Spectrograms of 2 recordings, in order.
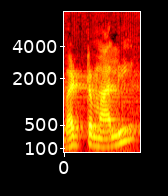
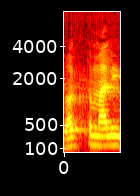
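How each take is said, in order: First: The middle cluster is lisped into a double 't'. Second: The middle cluster is said clearly as 'kt'.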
